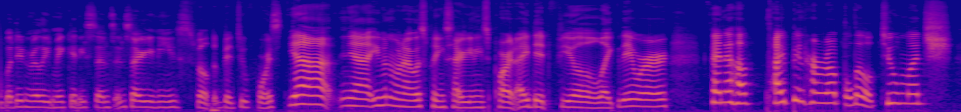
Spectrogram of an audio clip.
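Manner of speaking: usual speaking voice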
